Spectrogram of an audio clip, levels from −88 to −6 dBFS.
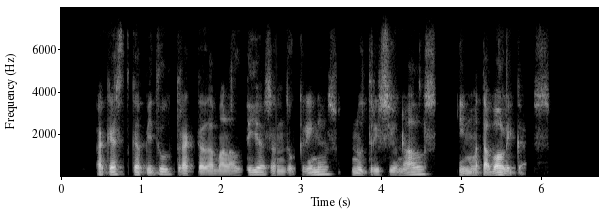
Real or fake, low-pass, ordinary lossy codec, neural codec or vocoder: real; 7.2 kHz; Opus, 24 kbps; none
